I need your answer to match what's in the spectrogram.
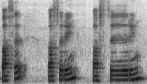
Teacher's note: This is an example of that T is more of a flap, so we end up saying it more like a D sound.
